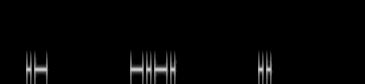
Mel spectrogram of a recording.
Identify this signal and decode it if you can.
Morse code, heard as a keyed tone, about 30 wpm, spaced as for 9 wpm, 700 Hz. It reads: ACI
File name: Lesson 16e - Letter c - Three Characters 30wpm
